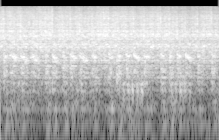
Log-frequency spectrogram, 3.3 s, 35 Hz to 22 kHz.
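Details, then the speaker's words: 2005 Chevy Astro van that won't start in rain and high humidity, a known problem. A new coil was fitted, grounded and the distributor cap cleaned, and the battery was recharged. Starter churns steadily with faint hints of firing but never runs. Crank, no start. "Alright, so 2005 Chevy Astro van, no start, high humidity, lots of rainy weather. Common problem with these frickin' vans."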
